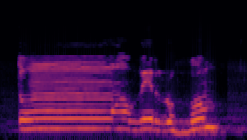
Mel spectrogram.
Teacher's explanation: را کے نیچے زیر آ گئی ہے را سے پہلے والے حرف کے نیچے، تو اس لیے اس کو باریک کریں گے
